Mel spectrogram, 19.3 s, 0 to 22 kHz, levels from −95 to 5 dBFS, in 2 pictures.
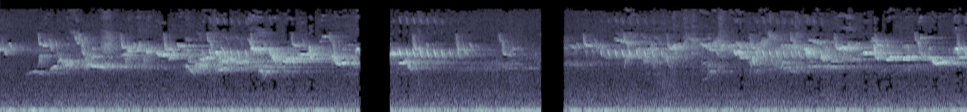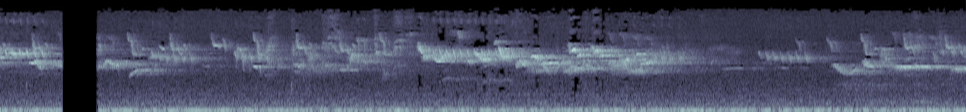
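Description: A recording of sounds with two stream reconnects, at 5.41–5.65 s and 10.29–10.65 s, where silences of 233 ms and 348 ms end with the audio resuming about a fifth of a second further on.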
